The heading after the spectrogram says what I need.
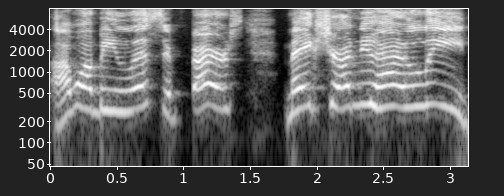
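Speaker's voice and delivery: high, put-on Southern accent. Recalling a girl from the South at boot camp, imitating a Southern accent. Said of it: "she's from the South, she talked like this".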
